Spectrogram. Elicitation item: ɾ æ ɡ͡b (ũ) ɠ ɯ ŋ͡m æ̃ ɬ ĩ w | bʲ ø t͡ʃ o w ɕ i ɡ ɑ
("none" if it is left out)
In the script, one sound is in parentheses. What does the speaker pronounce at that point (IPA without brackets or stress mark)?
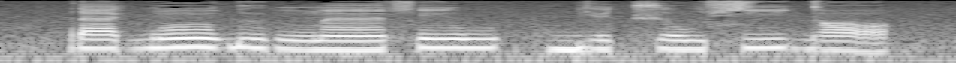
õ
